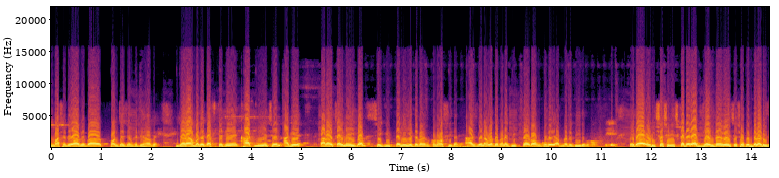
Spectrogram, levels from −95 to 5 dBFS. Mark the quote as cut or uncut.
cut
